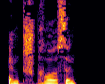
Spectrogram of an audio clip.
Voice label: "entsprossen", German; adjectives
